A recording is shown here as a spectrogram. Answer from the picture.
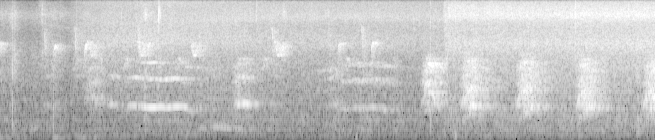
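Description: Birds calling: a few short whistled notes, then from about four seconds in a run of harsher repeated calls, about two a second.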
